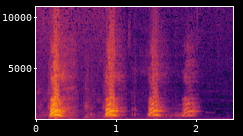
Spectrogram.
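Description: A dog barks four times in a steady rhythm, each bark short, the last one a little softer, with no voices around.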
